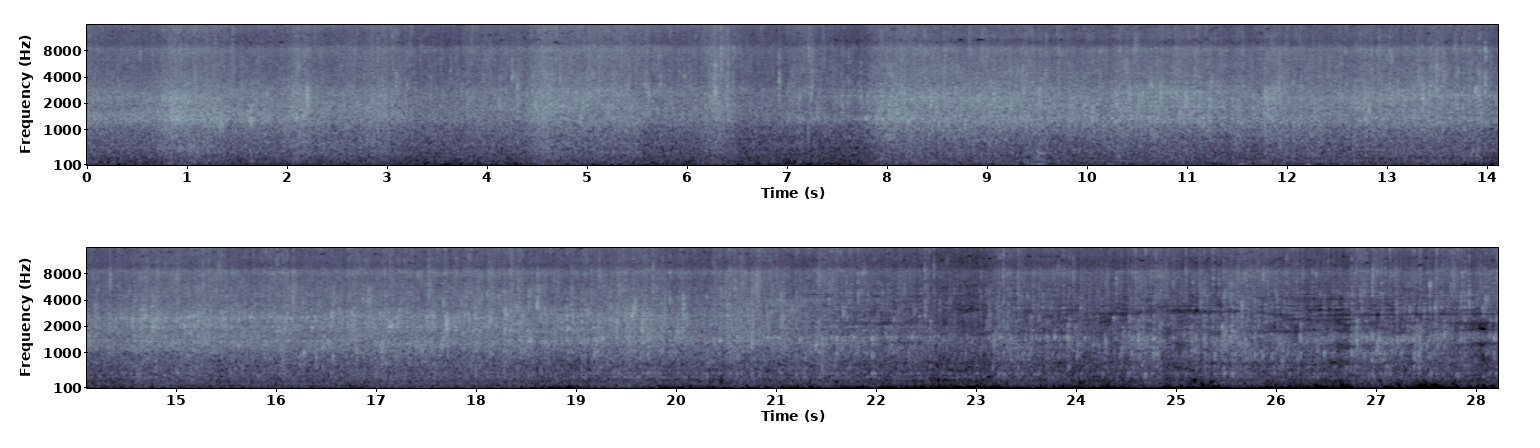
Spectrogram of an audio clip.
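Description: Heavy rain pouring off a roof edge and running across a wet concrete floor: a steady rushing hiss that eases a little in the last several seconds.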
